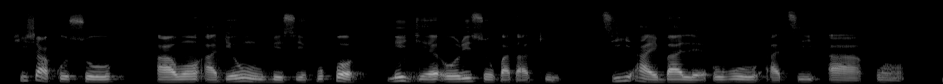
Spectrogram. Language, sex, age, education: Yoruba, male, 30-45, tertiary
